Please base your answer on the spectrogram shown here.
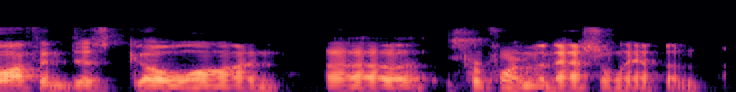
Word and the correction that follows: Gowan: Am I pronouncing his name right? – No, you're not. Gowan, I think, is who you mean to say. – Oh, Gowan, yes.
